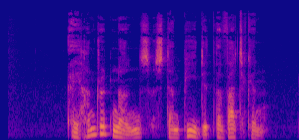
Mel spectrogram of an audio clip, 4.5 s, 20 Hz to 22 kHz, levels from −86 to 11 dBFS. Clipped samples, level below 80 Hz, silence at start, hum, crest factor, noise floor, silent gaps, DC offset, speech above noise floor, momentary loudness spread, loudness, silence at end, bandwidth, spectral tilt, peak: under 0.1%; -74 dBFS; 1 s; none; 20 dB; -68 dBFS; none; under 0.1%; 40 dB; 11 LU; -28 LUFS; 0.5 s; 16 kHz; -5 dB/octave; -10 dBFS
